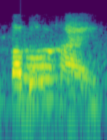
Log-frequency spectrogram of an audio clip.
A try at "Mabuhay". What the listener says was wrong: You should say it with enthusiastic. Become enthusiastic. It's not enthusiastic.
